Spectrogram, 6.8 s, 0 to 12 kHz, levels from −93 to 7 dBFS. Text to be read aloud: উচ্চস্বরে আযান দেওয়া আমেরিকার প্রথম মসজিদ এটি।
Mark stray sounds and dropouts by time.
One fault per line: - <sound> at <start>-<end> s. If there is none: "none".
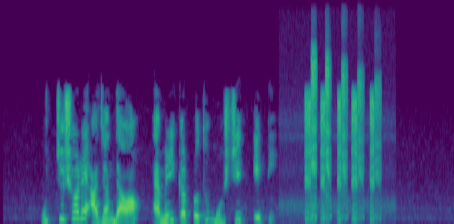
- laugh at 4.6-5.7 s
